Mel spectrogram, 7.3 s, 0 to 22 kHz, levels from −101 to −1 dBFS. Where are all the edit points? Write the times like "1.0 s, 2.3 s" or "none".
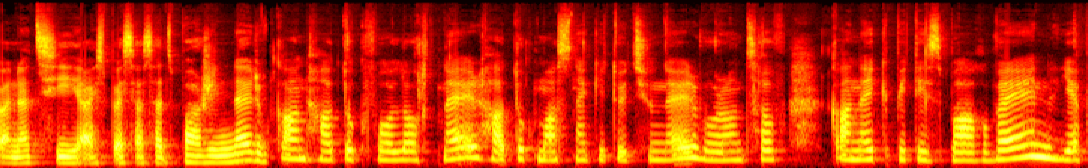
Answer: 1.7 s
